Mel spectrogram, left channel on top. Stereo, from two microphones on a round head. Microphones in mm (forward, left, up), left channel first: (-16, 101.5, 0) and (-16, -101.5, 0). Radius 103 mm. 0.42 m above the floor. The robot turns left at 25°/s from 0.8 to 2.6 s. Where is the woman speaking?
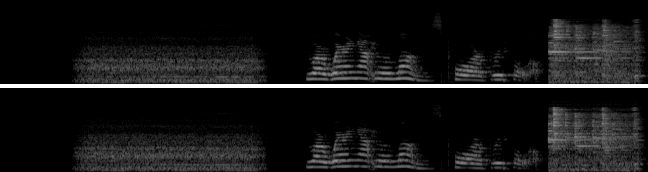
10° left (ahead or behind), 1.0 m.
